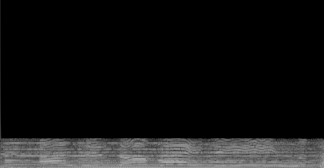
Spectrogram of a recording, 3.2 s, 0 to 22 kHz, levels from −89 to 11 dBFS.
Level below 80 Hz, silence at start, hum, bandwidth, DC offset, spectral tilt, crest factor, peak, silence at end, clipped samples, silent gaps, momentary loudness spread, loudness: -40 dBFS; 0 s; none; 4 kHz; under 0.1%; -3 dB/octave; 14 dB; -14 dBFS; 0 s; under 0.1%; none; 5 LU; -28 LUFS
